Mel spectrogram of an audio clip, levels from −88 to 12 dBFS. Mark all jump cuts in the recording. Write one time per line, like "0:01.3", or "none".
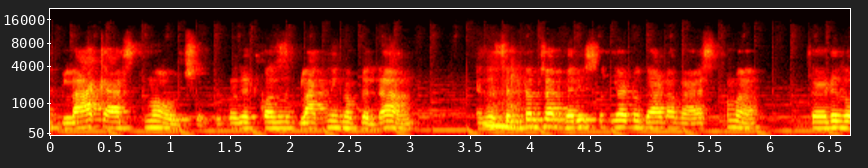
none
